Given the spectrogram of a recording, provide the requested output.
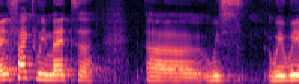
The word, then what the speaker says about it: Oui Oui: Well, in fact, we met with Wee Wee, which is spelled like yes, yes in French.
